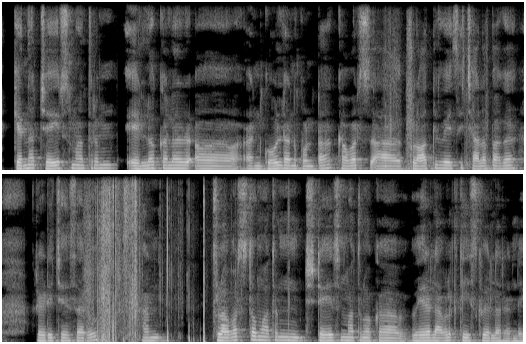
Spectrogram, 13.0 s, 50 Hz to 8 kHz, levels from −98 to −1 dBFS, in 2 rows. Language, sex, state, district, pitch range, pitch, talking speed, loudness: Telugu, male, Andhra Pradesh, Visakhapatnam, 135-150 Hz, 140 Hz, 130 wpm, -28 LUFS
